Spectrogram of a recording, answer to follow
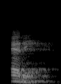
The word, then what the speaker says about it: array: एरे बोलते हैं इसको, अरे भी बोल देते हैं कुछ लोग। Can pronounce it वे you want, but इट्स नॉट द अरे भाई क्या हाल है।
